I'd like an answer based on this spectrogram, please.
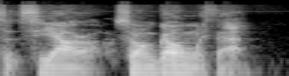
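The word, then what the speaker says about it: Sariah: at ciara wilson s-a-r-i-a-h i thought it was sarah but bad motivators or it might have been on the sith list but uh eric struthers pronounced it ciara so i'm going with that because he's far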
